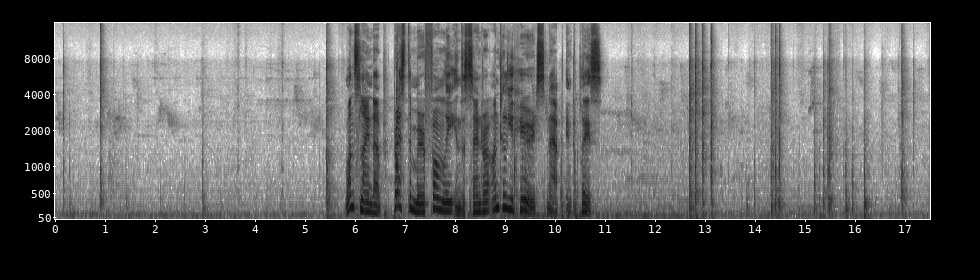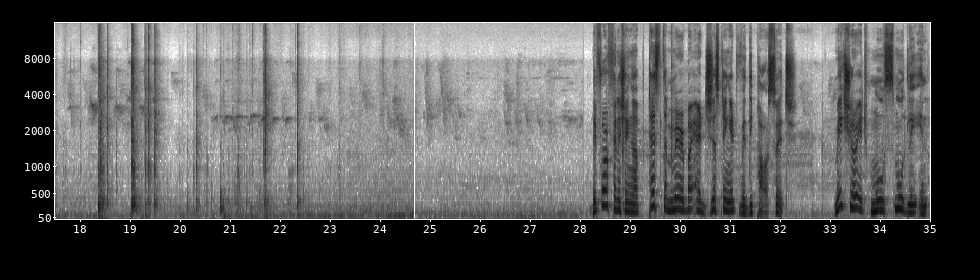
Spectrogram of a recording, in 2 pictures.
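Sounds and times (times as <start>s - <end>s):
birds chirping: 0.0s - 35.0s
plastic clips snapping: 12.6s - 17.3s.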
